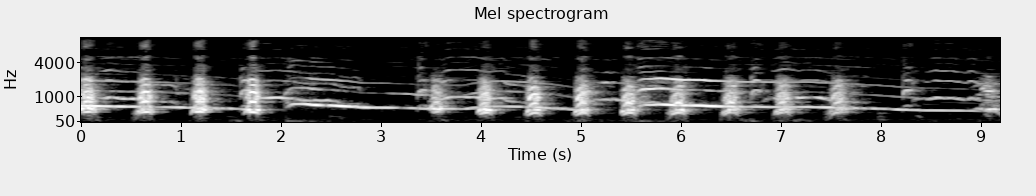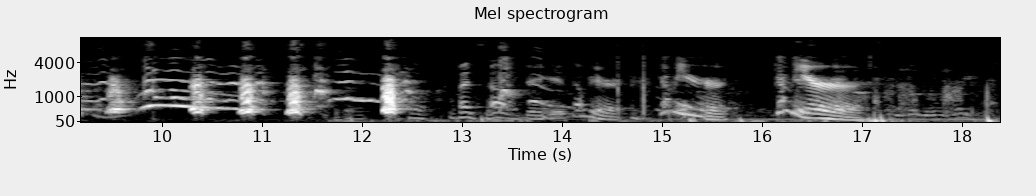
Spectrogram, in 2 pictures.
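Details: Standard poodle producing a run of rhythmic, yodel-like howling yelps, about two per second, each wavering and gradually sinking in pitch, then breaking into rough, noisy vocal sounds toward the end.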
